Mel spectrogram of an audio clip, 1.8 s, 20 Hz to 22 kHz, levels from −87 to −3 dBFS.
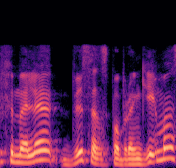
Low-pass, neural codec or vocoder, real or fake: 7.2 kHz; codec, 16 kHz, 4 kbps, X-Codec, WavLM features, trained on Multilingual LibriSpeech; fake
